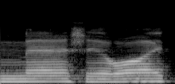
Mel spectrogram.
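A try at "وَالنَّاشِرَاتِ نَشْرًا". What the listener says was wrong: Nah, tambah dengung.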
